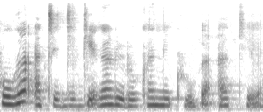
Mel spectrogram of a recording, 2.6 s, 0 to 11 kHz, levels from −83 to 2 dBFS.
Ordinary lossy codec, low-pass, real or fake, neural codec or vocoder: none; 9.9 kHz; fake; codec, 16 kHz in and 24 kHz out, 1.1 kbps, FireRedTTS-2 codec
